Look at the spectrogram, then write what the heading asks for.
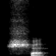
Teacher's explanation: You have sh for Shambho, which comes with a gasp of air. When you chant sh, you see the sound that comes out.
